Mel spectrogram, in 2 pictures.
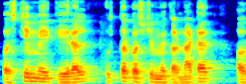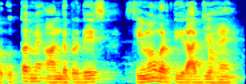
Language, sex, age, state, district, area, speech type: Hindi, male, 60+, Madhya Pradesh, Balaghat, rural, read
